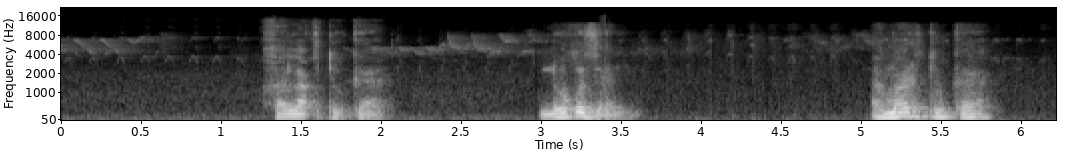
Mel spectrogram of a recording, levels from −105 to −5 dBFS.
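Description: At 1.09 to 1.14 s there's a quick jumbled blip. That's chunks out of order: one block of about 23 ms turned up a chunk late and played after the one that should have followed it. Nothing's missing, but the sequence is scrambled and you get three hard joins in under 50 ms. The block size fits a 1024-sample buffer at 44.1 kHz.

From 2.86 s to the end, the sound suddenly gets duller, with no gap. That's the adaptive stream dropping to a lower bitrate. The connection slowed and the player switched to a leaner version. Nothing above about 12.2 kHz survives, and codec artefacts thicken up. The character points to something like Opus stepping down from around 64 to 16 kbit/s.

Inside that stretch, at 3.37 to 3.41 s, the same chunks-out-of-order glitch hits again. Another roughly 23 ms block lands one chunk late, giving the same brief garble.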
